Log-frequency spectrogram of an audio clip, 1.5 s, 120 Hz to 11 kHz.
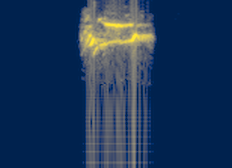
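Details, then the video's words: Syrian (Shami) European goldfinch in an approved 'language' song style, no. 31: one high, buzzy, slightly warbling phrase lasting half a second, with two brighter accents. No other sounds. "لغة حسون شامي معتمدة 31"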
